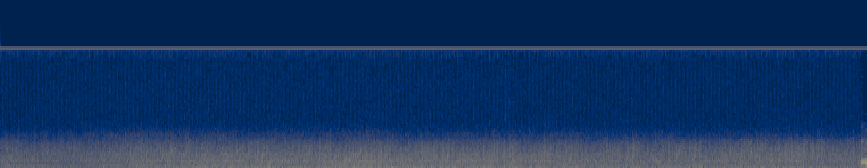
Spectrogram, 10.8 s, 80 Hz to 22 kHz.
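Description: Steady low rumble of a 1960s passenger train running along the tracks on the Trans-Siberian route near Peking, a continuous even drone with no voices.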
